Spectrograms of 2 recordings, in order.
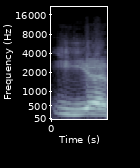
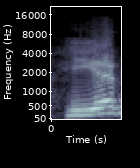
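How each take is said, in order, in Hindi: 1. इस शब्द की शुरुआत स्वर ध्वनि से होती है। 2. इस शब्द की शुरुआत h ध्वनि से होती है। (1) "इसका एच साइलेंट होता है" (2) "वो हियर नहीं है"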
